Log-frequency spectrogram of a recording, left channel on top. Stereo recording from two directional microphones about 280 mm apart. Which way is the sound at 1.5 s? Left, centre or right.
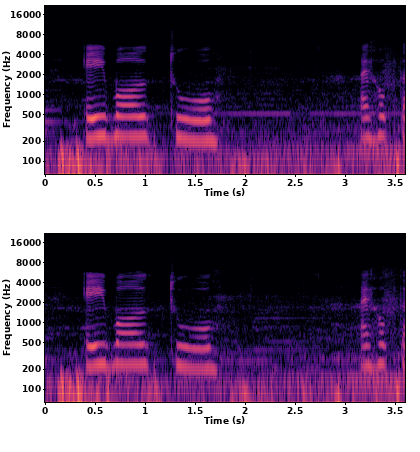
Centre.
